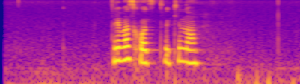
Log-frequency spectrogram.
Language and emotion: Russian, positive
